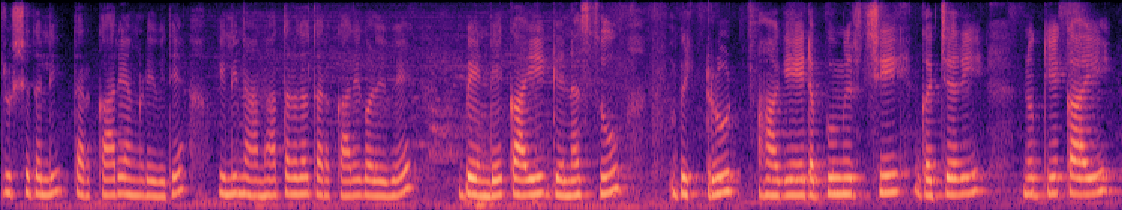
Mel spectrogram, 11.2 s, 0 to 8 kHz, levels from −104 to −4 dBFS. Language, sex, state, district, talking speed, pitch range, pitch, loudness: Kannada, female, Karnataka, Belgaum, 85 wpm, 225-245 Hz, 235 Hz, -29 LUFS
